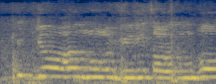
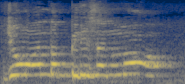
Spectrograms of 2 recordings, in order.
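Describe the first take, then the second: First: Half-crying, half-laughing yell of "Joanna, bilisan mo!"; strained, pained shout of "bilisan mo"; desperate plea. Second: Said in the usual way. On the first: Acted. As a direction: beg through a laugh-sob for "Joanna" to hurry. Desperate, can't hold it anymore.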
